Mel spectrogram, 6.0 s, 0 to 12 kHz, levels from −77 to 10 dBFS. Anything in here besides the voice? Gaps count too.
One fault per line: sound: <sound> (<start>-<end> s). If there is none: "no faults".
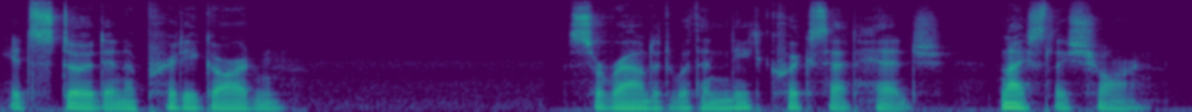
no faults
